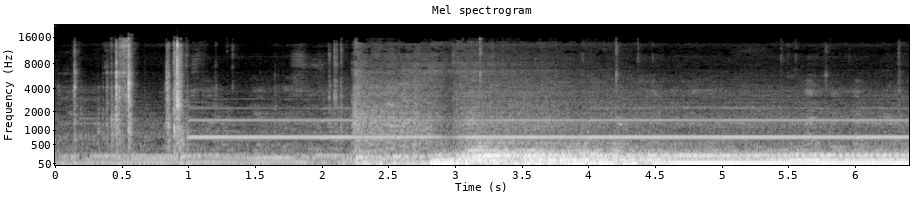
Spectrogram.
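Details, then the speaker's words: 2004 Mustang GT V8, hot restart after replacing the EVAP canister purge valve, which had caused rough idle and stalling on hot starts, especially after refuelling: fires at once into a steady idle without bogging. Normal hot restart. "I'll go ahead and try to restart it. So far so good. Didn't bog down at all."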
